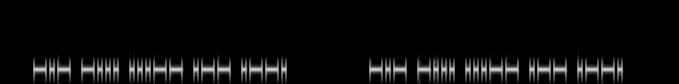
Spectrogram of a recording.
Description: Morse code, heard as a keyed tone, about 30 wpm, 700 Hz. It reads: KB3WP KB3WP
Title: USA Call Signs - 5 Characters - Repeated 2x - 30wpm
